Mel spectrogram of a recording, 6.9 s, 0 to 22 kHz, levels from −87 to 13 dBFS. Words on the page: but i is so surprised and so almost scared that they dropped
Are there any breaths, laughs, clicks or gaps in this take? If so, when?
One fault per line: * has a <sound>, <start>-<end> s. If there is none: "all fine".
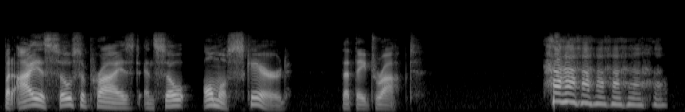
* has a laugh, 5.4-6.7 s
